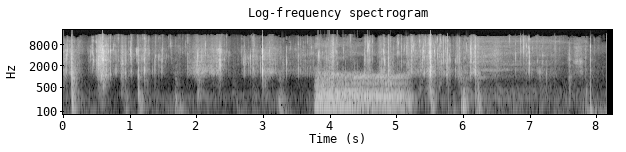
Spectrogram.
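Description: A metal fork scraping and clicking against a plastic cup while stirring macaroni and cheese, in a run of short irregular scrapes. Partway through comes a loud, steady low hum lasting about a second and a half.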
